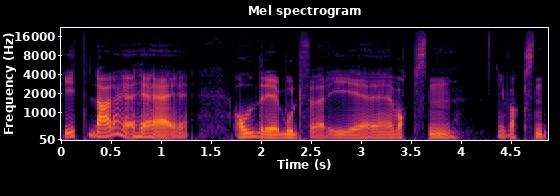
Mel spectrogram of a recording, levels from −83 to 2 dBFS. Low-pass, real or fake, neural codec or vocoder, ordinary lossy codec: 19.8 kHz; real; none; none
